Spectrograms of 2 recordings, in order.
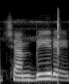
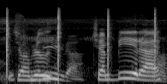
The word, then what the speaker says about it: chambira: This is a chambire fruit, and it's found on a chambire tree. Chambira tree. The Apu is telling me the correct pronunciation.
